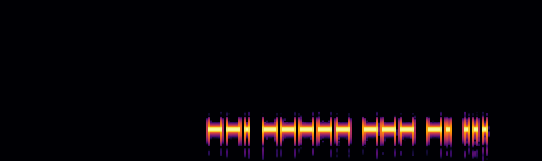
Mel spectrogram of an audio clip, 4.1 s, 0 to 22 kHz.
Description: Morse code, heard as a keyed tone, about 36 wpm, 700 Hz. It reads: G0ONS
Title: DXCC-100 Call Signs - 5 Characters - Repeated 3x - 35wpm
